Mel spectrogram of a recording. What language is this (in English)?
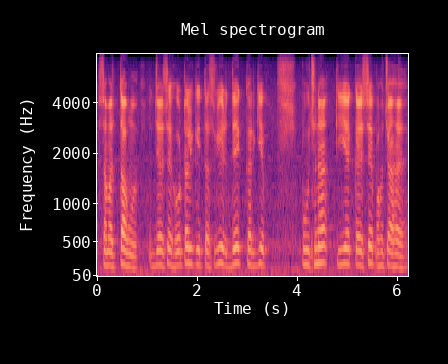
Urdu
